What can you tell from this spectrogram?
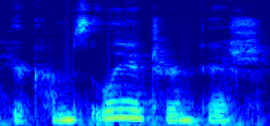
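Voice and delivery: usual speaking voice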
